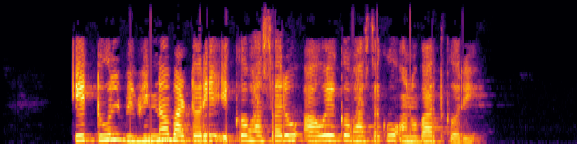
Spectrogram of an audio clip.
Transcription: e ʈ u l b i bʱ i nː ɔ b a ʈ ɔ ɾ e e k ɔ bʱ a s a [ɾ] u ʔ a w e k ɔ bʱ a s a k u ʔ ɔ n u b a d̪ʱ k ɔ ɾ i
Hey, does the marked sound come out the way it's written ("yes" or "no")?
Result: yes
